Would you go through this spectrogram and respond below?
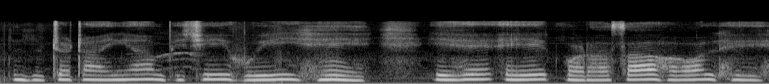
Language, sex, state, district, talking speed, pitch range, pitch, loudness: Hindi, female, Madhya Pradesh, Bhopal, 80 wpm, 205-225 Hz, 215 Hz, -20 LUFS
